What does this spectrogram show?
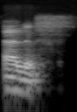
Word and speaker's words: alif: name of the letter Now alif by itself it's actually a silent letter there's no no sound for it unless you put a vowel to it a vowel it's the one that will give it sound now before we go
